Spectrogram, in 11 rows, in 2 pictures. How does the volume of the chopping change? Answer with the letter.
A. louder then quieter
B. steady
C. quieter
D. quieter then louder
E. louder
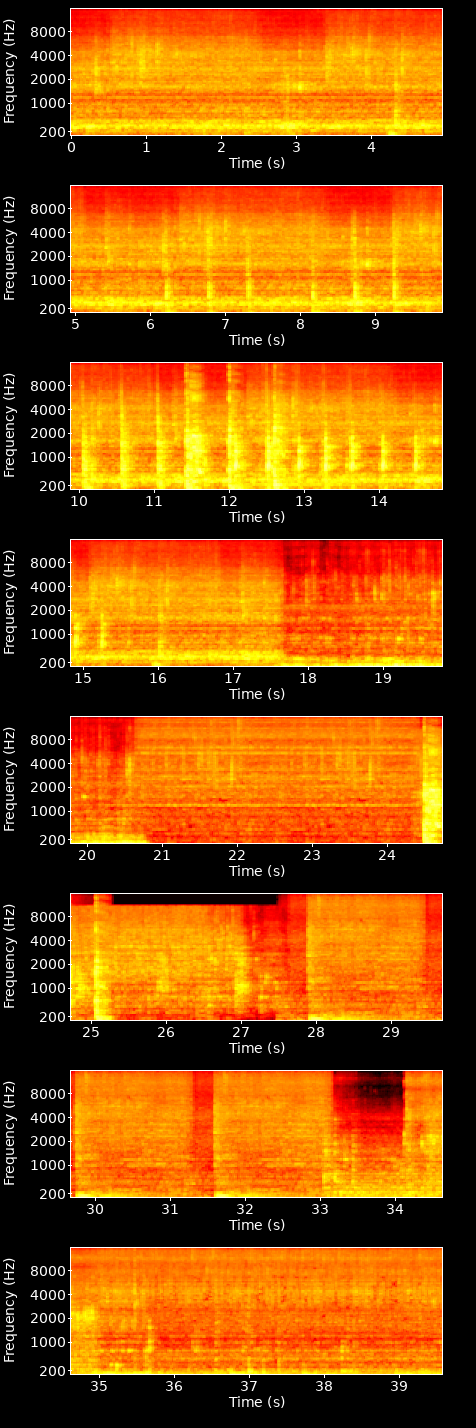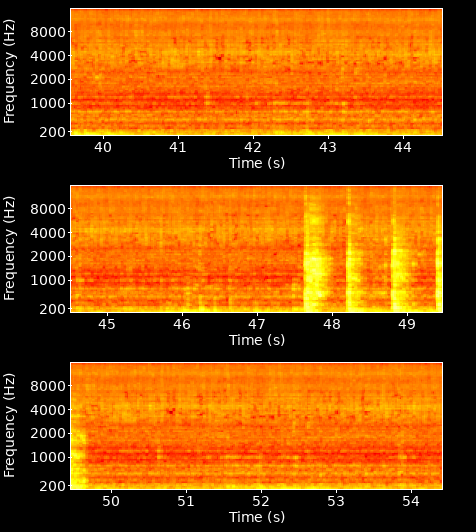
E.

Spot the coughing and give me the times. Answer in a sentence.
The coughing can be heard from 11.4 to 12.9 s, from 24.5 to 25.3 s and from 47.6 to 49.7 s.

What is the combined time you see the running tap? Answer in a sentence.
You can hear the running tap for 54 seconds altogether.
